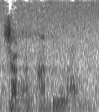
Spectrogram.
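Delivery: very soft, low retold prayer; hushed pleading, sunk low; fearful plea. Preacher recalling his fear of losing God, hushed fearful plea. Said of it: "Takut kehilangan Tuhan".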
